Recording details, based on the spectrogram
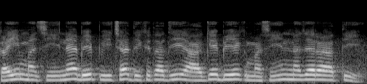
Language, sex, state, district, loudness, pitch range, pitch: Hindi, male, Bihar, Begusarai, -15 LUFS, 200-225 Hz, 215 Hz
